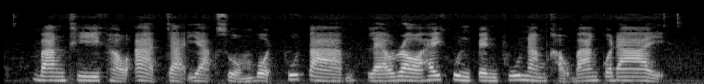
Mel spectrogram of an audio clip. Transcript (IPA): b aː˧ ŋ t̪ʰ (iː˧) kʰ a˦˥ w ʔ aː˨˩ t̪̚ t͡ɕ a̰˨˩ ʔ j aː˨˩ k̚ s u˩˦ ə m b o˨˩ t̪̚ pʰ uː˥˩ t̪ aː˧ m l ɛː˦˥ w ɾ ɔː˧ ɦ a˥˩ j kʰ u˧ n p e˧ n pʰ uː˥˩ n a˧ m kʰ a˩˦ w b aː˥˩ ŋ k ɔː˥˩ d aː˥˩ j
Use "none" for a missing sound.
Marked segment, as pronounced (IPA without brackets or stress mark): iː˧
